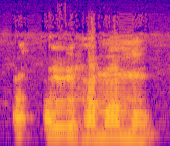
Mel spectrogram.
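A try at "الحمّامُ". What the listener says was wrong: Al Hammamu. See here before, uh, after kha, there is a meme and there is shadda on it. So you have to pronounce as Al Hammamu.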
